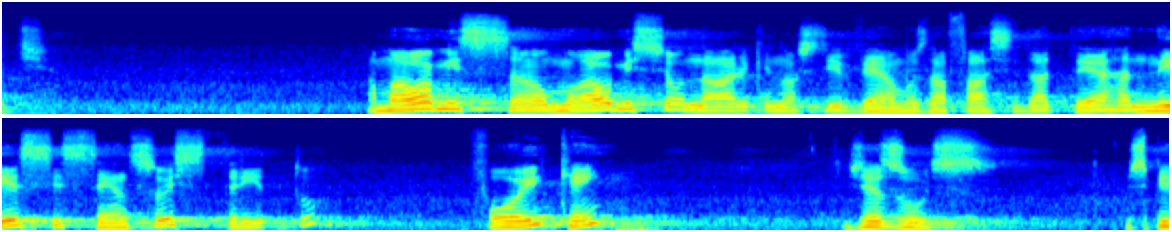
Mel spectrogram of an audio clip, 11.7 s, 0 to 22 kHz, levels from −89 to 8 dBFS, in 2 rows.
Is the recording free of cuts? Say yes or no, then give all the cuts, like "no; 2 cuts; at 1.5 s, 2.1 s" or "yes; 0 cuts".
yes; 0 cuts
